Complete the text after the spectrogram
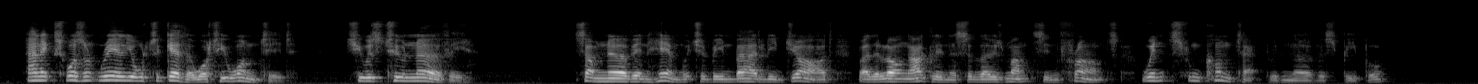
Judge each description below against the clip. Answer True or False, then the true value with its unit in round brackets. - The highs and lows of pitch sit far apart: True (6.3 semitones)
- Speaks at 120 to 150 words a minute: True (140 wpm)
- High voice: False (135 Hz)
